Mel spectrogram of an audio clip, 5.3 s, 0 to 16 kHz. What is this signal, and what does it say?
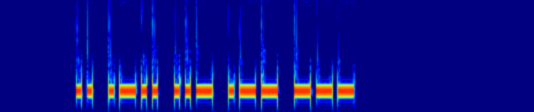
Morse code, heard as a keyed tone, about 23 wpm, 700 Hz. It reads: ILUWO
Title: Code Groups - 5 Letters - 22wpm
